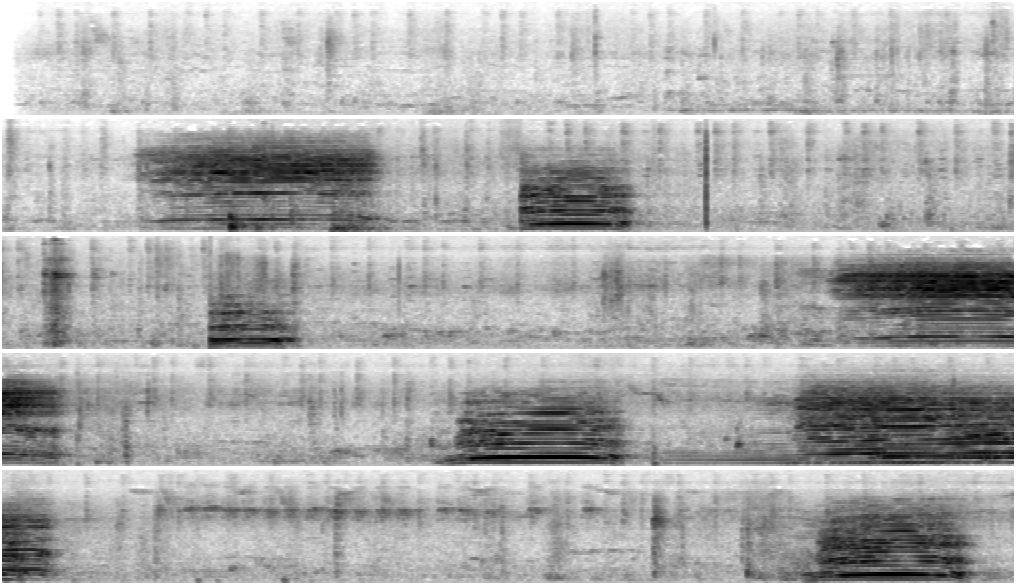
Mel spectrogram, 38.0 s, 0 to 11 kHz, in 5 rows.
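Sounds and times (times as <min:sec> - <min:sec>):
cow mooing: 0:08.6 - 0:10.5, 0:11.5 - 0:12.4, 0:16.8 - 0:17.4, 0:21.4 - 0:23.3, 0:26.1 - 0:30.8, 0:36.3 - 0:37.7.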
